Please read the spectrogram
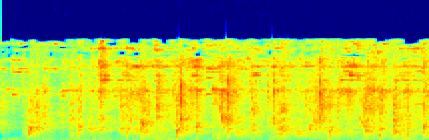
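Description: Small audience clapping: a dense patter of many separate hand claps.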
